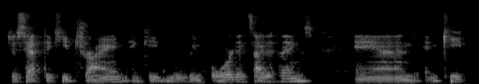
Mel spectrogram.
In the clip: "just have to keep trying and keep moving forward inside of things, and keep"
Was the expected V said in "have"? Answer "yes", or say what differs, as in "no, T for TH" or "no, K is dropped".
no, F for V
